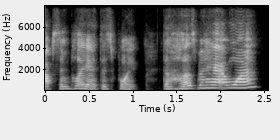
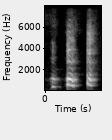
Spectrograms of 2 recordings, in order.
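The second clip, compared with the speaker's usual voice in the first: short high burst of laughter; 5 dB louder than usual. Real, not acted. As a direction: laugh at your own joke. Laughs at own joke.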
